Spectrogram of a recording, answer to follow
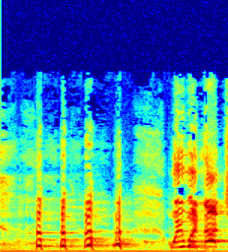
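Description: A woman chuckling into a microphone: four short, falling "ha" sounds about a quarter-second apart, with more laughing near the end.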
